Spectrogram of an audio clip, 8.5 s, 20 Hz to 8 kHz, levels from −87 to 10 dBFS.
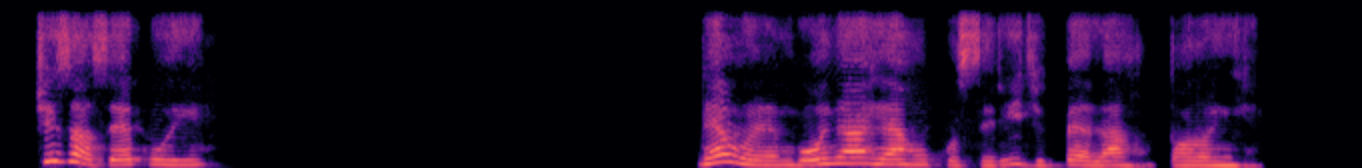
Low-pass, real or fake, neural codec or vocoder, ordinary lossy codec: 7.2 kHz; fake; codec, 16 kHz, 4 kbps, FreqCodec, smaller model; none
